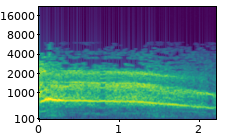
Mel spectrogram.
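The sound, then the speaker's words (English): A person's voice imitates a female dog's howl, one long sustained wail that slowly slides downward in pitch, loud, with no talking. “The wild girl dog called to the boy dog, at first from a distance, like this.”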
